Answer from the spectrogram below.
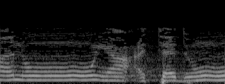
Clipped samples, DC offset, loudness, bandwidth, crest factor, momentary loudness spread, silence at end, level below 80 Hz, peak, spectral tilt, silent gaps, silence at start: under 0.1%; under 0.1%; -31 LUFS; 5.8 kHz; 14 dB; 3 LU; 0 s; -56 dBFS; -16 dBFS; -5.5 dB/octave; none; 0 s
